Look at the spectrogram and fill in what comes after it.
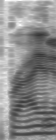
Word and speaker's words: Bryon: By the way, Brian Russell spelling his name B-R-Y-O-N probably caused him not to get that call because it was very frustrating to say his name because it looks like Byron and it's Brian.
